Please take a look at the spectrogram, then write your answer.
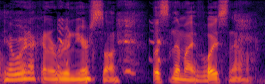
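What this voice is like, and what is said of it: Raspy, nearly lost voice. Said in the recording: “my voice is fucked ... My voice is almost completely gone ... Just all raspy too.”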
